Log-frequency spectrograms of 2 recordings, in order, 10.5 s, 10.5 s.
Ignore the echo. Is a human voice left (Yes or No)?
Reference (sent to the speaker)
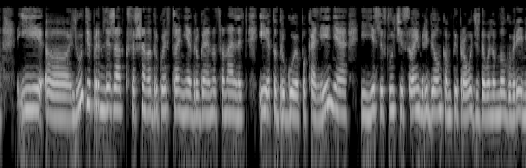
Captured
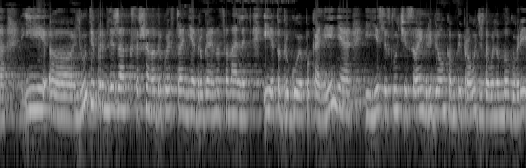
No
